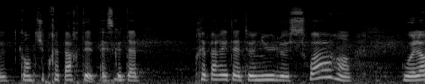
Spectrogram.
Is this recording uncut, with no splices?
no; 1 cut; at 1.0 s

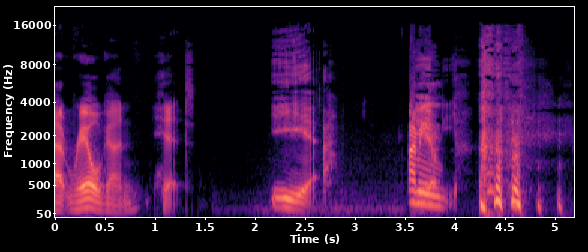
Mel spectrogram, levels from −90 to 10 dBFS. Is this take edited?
yes; 1 cut; at 4.0 s

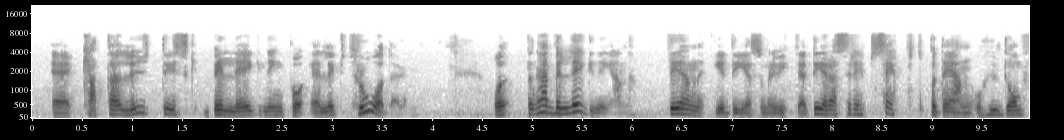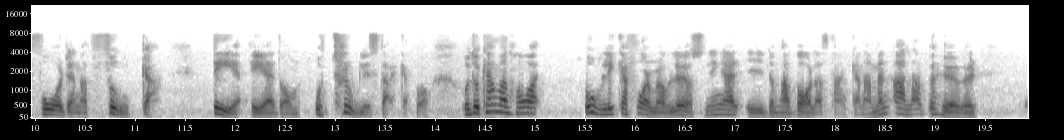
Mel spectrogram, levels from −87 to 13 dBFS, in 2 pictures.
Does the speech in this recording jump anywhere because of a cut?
no; 0 cuts

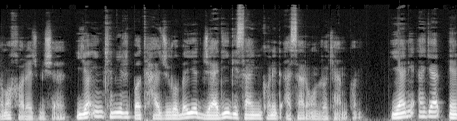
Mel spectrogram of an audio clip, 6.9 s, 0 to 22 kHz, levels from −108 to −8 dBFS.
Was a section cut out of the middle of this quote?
yes; 1 cut; at 1.0 s

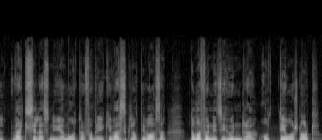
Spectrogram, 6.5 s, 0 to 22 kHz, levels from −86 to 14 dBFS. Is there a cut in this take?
no; 0 cuts

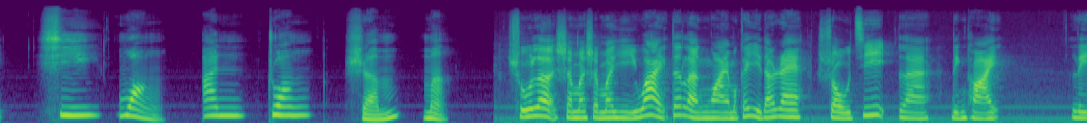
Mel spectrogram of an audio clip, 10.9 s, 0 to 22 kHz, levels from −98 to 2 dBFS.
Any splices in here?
yes; 2 cuts; at 4.9 s, 8.1 s

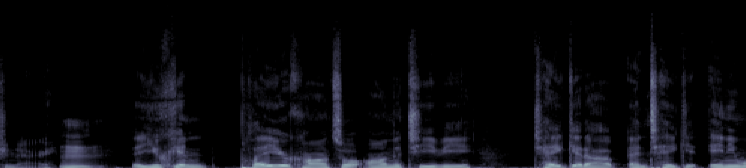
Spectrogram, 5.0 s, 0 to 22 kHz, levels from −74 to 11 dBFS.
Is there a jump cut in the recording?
no; 0 cuts

